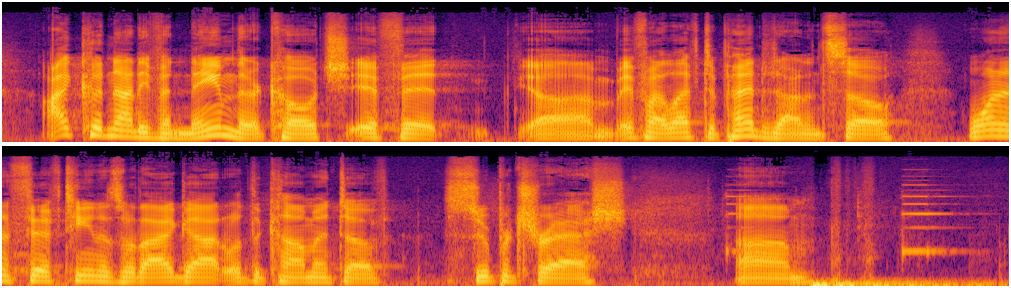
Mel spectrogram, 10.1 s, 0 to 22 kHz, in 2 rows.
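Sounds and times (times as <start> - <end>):
speech: 0.2 - 9.4
electronic beeps: 8.6 - 10.0.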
